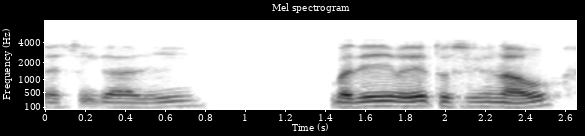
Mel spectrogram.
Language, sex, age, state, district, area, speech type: Punjabi, male, 18-30, Punjab, Patiala, urban, conversation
